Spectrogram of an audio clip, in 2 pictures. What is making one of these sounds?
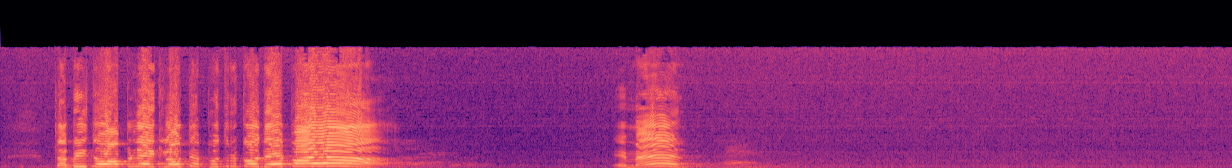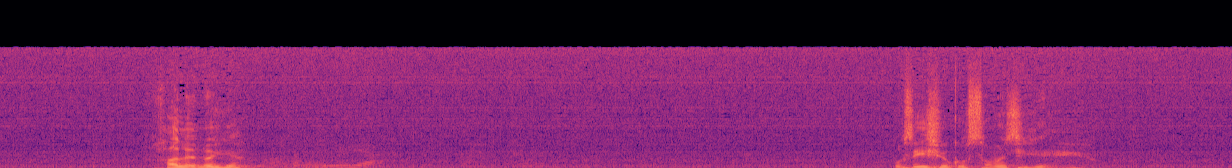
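A middle-aged man speaks with animation into a microphone, heard through loudspeakers in an echoing room.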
